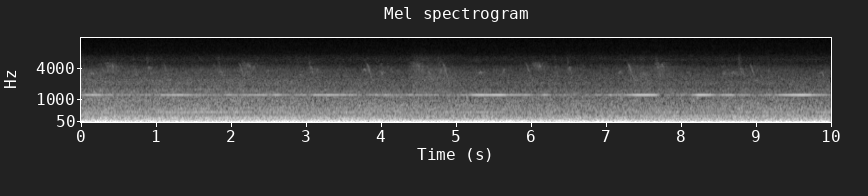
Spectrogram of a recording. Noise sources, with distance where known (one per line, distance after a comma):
engine of unclear size, near
reverse beeper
